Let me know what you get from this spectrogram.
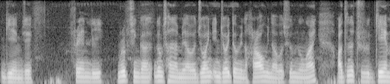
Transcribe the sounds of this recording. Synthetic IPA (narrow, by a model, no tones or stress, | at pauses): ɡemze | pʰɾendli | miɾup̚siŋɡɐdumsanaminabɐd͡ʒɔjnind͡ʒojtɐwminɐhaɾawminabɐsudumnuŋajɐdunɐtɾupiɡem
